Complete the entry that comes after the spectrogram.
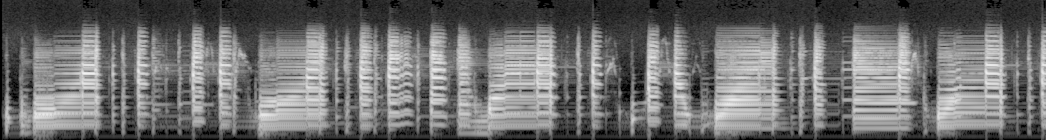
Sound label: filter wah; mobius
